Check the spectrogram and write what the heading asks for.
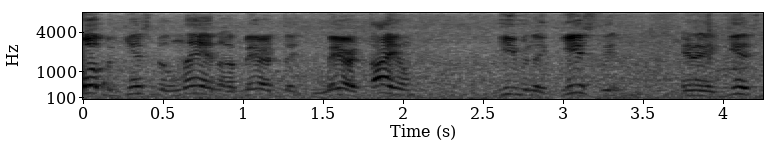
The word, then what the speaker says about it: Merathaim: Verse 21: Go up against the land of Merathaim. That's how you pronounce it in Hebrew as well.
